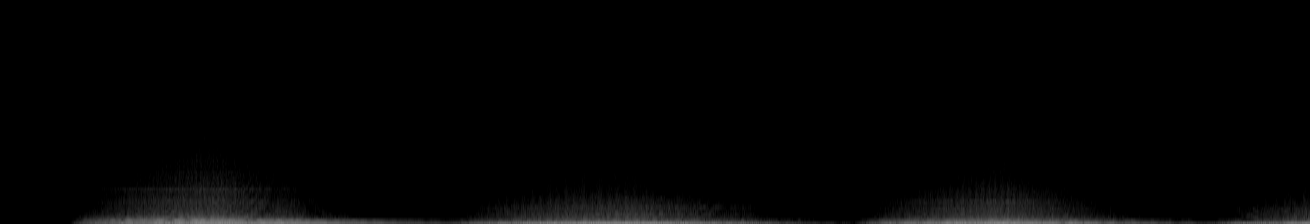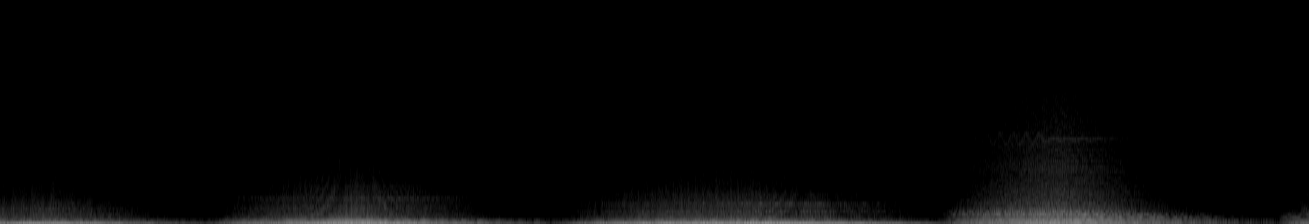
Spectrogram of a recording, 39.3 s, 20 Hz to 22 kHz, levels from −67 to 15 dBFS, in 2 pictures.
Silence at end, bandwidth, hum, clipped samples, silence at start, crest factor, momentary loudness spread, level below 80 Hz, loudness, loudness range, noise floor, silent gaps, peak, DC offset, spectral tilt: 0 s; 13.5 kHz; none; under 0.1%; 1.15 s; 20 dB; 21 LU; -38 dBFS; -34 LUFS; 11 LU; -62 dBFS; none; -14 dBFS; under 0.1%; -8 dB/octave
